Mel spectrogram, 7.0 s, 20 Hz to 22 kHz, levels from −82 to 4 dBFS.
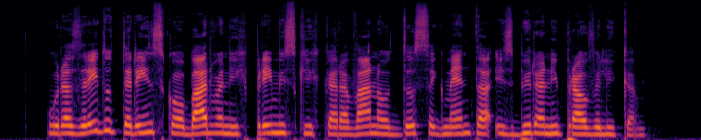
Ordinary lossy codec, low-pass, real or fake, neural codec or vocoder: none; none; fake; vocoder, 44.1 kHz, 128 mel bands, Pupu-Vocoder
